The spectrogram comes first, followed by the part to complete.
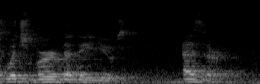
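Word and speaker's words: עזר: You read it with the pronunciation Ezer. Ezer.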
